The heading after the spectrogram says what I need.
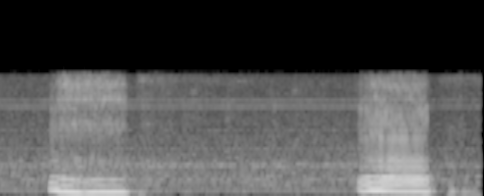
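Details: Cat that snores loudly when tired: two loud, low, rumbling snores, each under a second, separated by a quiet pause, over steady room hiss; snoring.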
